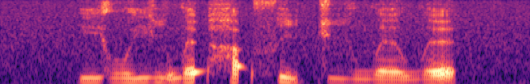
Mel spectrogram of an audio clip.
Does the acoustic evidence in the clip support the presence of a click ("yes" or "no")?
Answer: no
